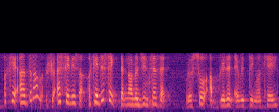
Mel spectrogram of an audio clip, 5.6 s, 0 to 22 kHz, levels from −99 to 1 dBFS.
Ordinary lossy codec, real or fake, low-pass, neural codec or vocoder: none; fake; 3.6 kHz; codec, 16 kHz in and 24 kHz out, 1 kbps, XY-Tokenizer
